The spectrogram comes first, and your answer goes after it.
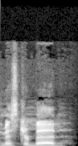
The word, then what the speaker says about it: Misturbed: His name is Misturbed, like Disturbed with an M, but it's pronounced Mr. Bed.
